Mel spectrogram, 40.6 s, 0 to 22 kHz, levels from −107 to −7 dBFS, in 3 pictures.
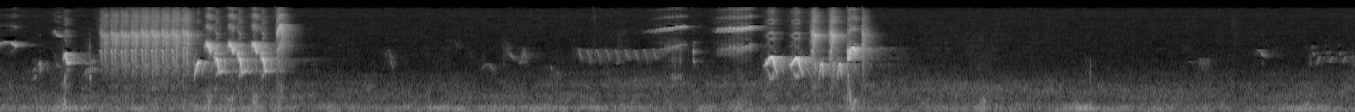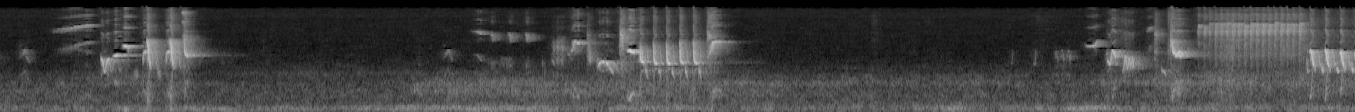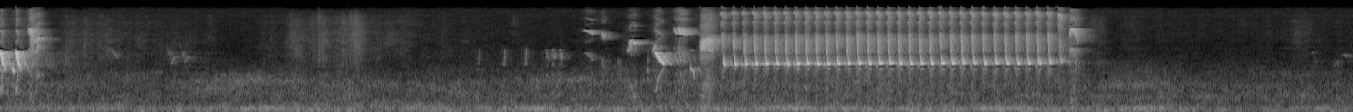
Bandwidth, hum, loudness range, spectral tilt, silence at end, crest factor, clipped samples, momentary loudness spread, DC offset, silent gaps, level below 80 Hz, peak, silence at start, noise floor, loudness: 16.5 kHz; none; 15 LU; 1 dB/octave; 0.3 s; 24 dB; under 0.1%; 22 LU; under 0.1%; none; -68 dBFS; -16 dBFS; 0 s; -65 dBFS; -33 LUFS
